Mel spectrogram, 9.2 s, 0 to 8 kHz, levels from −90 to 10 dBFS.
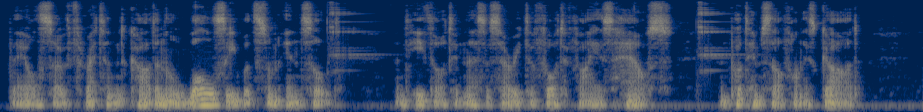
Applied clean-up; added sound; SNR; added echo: neural separator model SepFormer DNS4.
